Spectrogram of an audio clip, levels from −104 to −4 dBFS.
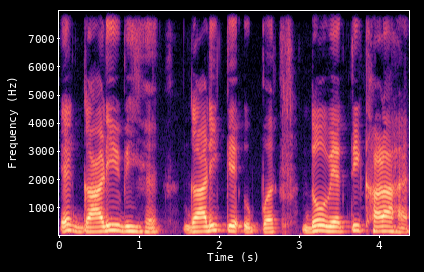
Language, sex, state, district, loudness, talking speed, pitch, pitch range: Hindi, male, Jharkhand, Palamu, -14 LUFS, 150 wpm, 170 Hz, 160-185 Hz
